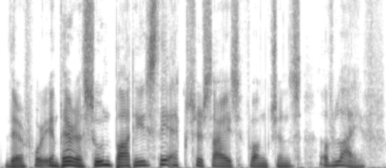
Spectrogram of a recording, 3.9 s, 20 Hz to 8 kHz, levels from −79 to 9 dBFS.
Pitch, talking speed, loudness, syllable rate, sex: 145 Hz, 155 wpm, -17 LUFS, 5.5 syllables/s, male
